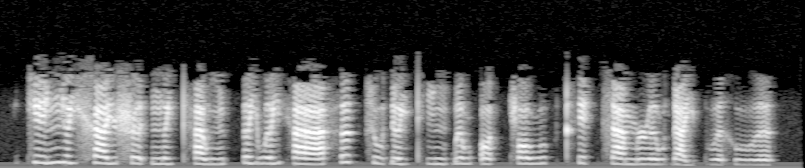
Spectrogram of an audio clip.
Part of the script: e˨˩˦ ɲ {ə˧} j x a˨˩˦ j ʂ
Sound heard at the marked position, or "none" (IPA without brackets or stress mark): ə˨˩˦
